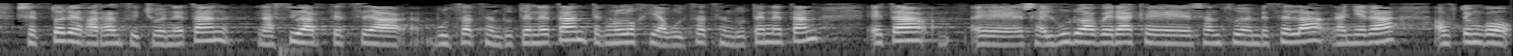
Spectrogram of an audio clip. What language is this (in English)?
Basque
